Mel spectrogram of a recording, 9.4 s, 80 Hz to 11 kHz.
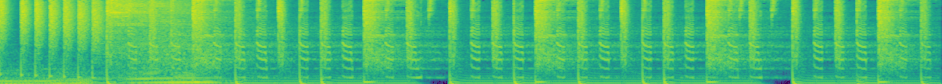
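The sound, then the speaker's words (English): A Mercedes-AMG GT S sports car engine, heard from inside the car, roars loudly, revving hard through the gears, with two brief cuts in sound at the shifts and a raspy, crackling exhaust note throughout. “We are right now in the AMG GTS, and the other car will be the Mercedes-Benz C63 AMG.”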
